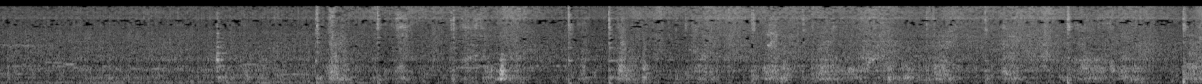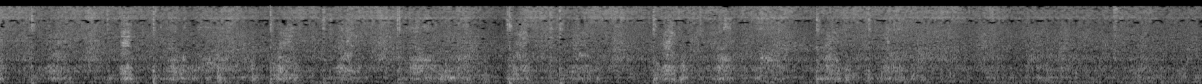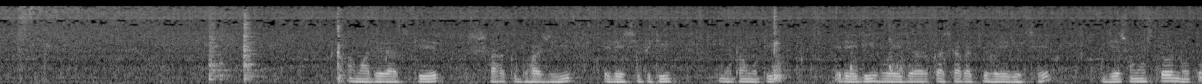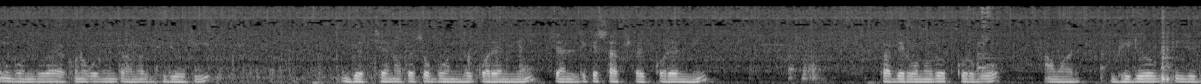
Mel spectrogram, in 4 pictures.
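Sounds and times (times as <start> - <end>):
vegetables sizzling in oil: 0.0 - 48.0
spatula scraping a wok: 3.1 - 23.6.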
